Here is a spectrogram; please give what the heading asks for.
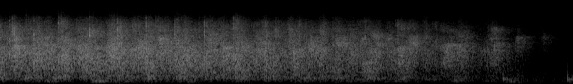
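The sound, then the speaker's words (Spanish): Audience applause welcomes a doctor taking the stage at a psychology lecture series: many hands clapping in a dense, steady wash that slowly thins and fades toward the end. “Le damos un gran aplauso al doctor Pablo.”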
